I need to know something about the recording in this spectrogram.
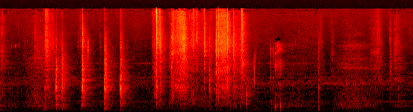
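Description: Faint rustling of baking paper and soft taps as slices of chilled cookie dough are picked up and laid on a parchment-lined baking sheet. The noises come in scattered short bursts over roughly the first five seconds.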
